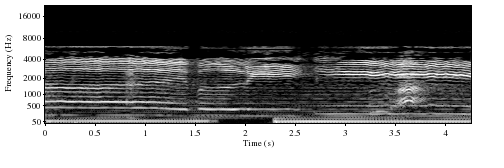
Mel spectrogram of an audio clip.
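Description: A slow ballad playing, with a singer holding long, drawn-out notes over a steady low bass that drops out briefly midway.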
